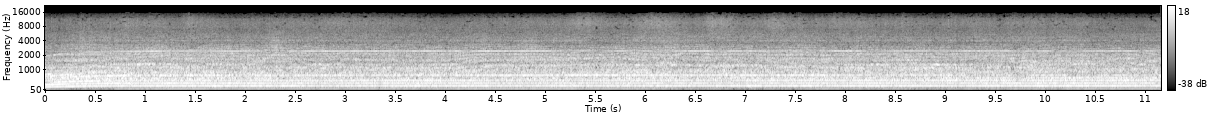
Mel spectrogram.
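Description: Two-stroke engine of a Stihl backpack leaf blower reaching full throttle right at the start, then running steadily at high speed with an even pitch and the rush of air from the nozzle. The carburetor has just been tuned.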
